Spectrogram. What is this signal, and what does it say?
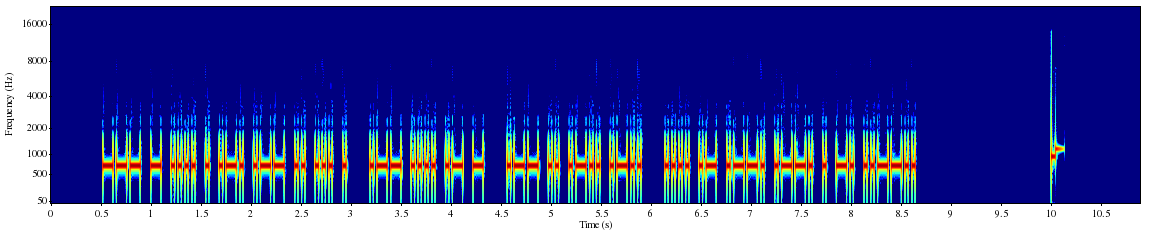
Morse code, heard as a keyed tone, about 34 wpm, 700 Hz. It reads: OTHERWISE WHAT WILL HAPPEN?
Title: Sentences from Top 1200 Words 35wpm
